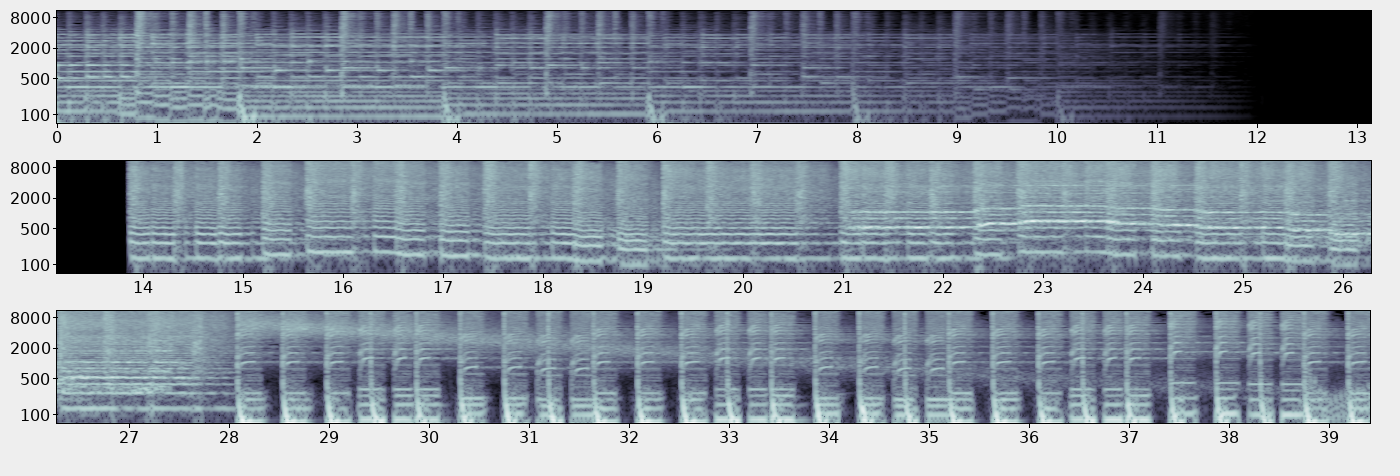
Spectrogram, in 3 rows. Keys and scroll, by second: 1.8 space, 3.6 ctrl+z, 8.4 space, 13.1 space, 17.7 space, 18.6 ctrl+z, 19.0 ctrl+z, 19.3 ctrl+z, 20.2 ctrl+z, 21.0 ctrl+z, 22.0 ctrl+z, 24.5 space, 27.7 ctrl+z, 29.0 ctrl+z, 30.1 ctrl+z, 30.6 ctrl+z, 30.8 ctrl+z, 31.7 ctrl+z, 32.5 ctrl+z, 32.7 ctrl+z, 33.0 space, 36.9 ctrl+z, 37.4 ctrl+z, 38.7 ctrl+z.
